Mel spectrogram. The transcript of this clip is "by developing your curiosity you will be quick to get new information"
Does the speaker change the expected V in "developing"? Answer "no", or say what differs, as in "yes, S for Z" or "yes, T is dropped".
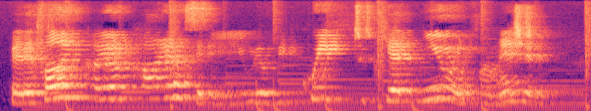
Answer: yes, F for V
